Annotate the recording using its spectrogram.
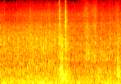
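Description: Wind buffeting the microphone, a steady low rumble, with one short pitched sound and a couple of faint clicks about a second in.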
